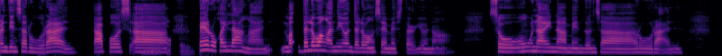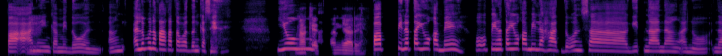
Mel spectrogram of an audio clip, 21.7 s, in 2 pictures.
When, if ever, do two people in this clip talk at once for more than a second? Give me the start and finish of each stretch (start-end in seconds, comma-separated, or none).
none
